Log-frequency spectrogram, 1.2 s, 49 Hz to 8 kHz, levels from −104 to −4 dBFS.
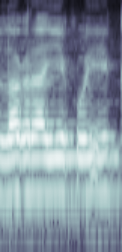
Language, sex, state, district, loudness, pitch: Hindi, male, Chhattisgarh, Kabirdham, -15 LUFS, 165 Hz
